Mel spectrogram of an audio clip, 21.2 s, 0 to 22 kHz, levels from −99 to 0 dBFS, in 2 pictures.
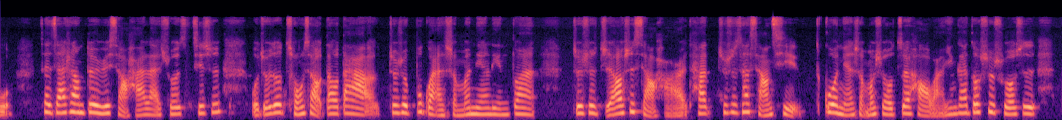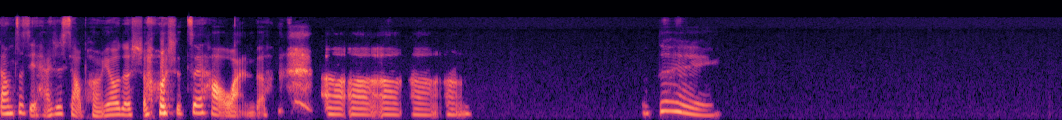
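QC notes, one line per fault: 1.88–1.94 s, 2.27–2.37 s, 2.84–2.92 s, 7.18–7.22 s: echo leak. Brief, faint copies of the speech return 301 ms after the original, roughly 25 to 35 dB below it. The likely cause is a loudspeaker pickup at the far end that its echo canceller did not fully remove.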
